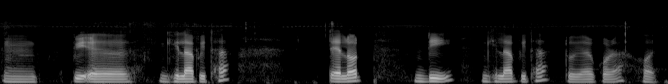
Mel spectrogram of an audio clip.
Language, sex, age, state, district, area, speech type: Assamese, male, 18-30, Assam, Dhemaji, rural, spontaneous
